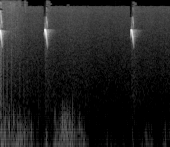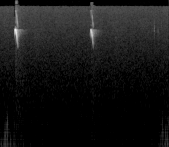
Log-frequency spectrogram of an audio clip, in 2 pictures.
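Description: Black phoebe giving sharp chip calls: five short, high notes that drop in pitch, spaced a second or two apart. A low rumble sits under the first two calls.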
